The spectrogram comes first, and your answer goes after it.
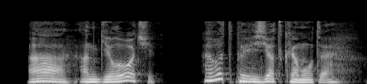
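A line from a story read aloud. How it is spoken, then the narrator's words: Mock sigh. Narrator (Russian): наигранно вздохнул Слива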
